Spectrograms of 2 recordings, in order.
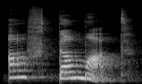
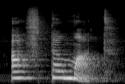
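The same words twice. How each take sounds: First: Автомат said slowly, a-fta-MAT, pitched higher; slow Russian word. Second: Автомат repeated slowly, aftaMAT, pitched higher; slow Russian word. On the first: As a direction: spell out Автомат slowly, stressing the last syllable. (Автомат lentement, aftaMAT) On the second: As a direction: model Автомат again, slow and clear. (Автомат lentement, accent final) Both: Shown as a demonstration. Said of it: "voici un plus long mot".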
